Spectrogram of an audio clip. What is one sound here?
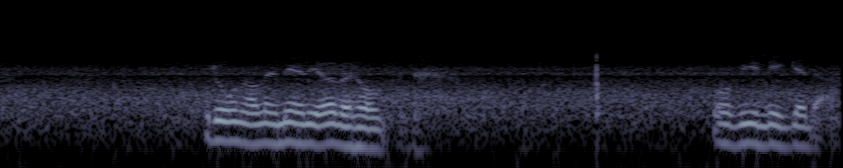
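Water of a river flows and ripples steadily.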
